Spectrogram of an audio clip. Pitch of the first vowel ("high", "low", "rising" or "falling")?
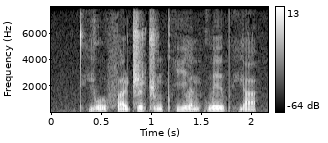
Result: low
